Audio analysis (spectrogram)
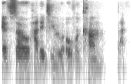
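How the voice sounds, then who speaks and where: A man's voice: fairly low pitch, level tone, unhurried, a bit bright, husky, rough recording. A man acting as interview host, putting prepared questions to a guest.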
